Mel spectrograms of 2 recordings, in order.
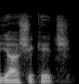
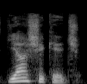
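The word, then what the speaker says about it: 吉影: Is it rude to call you Yashik?" "No, just" Kira paused, surprised and stymied by her wide eyes and mortified expression. You don't quite pronounce it right. It's Yashikage all at once like that.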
